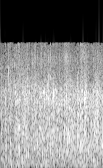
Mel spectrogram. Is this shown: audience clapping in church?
yes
